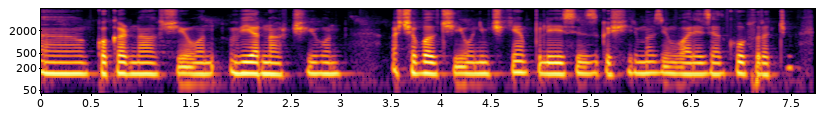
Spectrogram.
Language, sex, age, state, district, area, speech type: Kashmiri, male, 18-30, Jammu and Kashmir, Anantnag, rural, spontaneous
